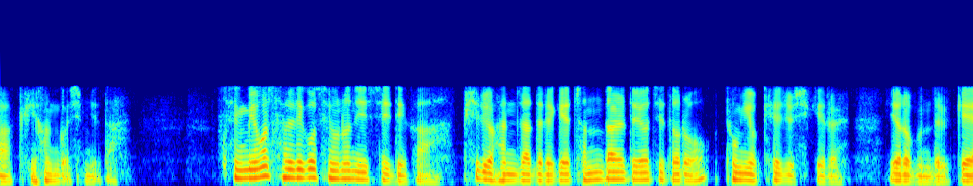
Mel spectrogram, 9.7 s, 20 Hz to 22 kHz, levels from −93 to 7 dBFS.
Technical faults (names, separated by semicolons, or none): iLBC codec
